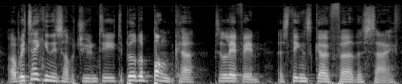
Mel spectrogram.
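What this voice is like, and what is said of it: Strong Birmingham (Brummie) accent. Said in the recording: “my borderline unlistenable Brummy accent”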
